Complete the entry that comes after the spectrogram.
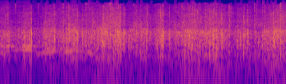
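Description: Crowd at an outdoor rally in Brixton applauding and cheering steadily, dense sustained clapping with scattered whoops filling the whole stretch at close range.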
